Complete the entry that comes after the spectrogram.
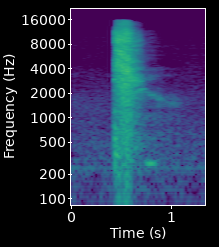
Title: Sneezing Again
